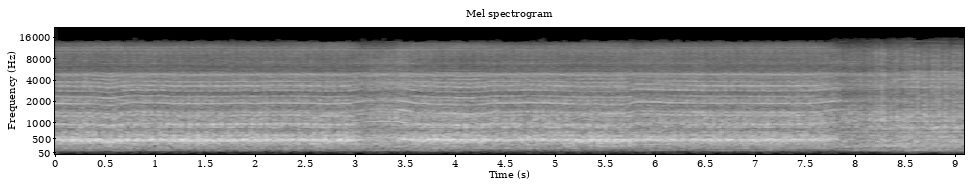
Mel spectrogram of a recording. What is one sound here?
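A drill press whirs steadily as it bores into wood.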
